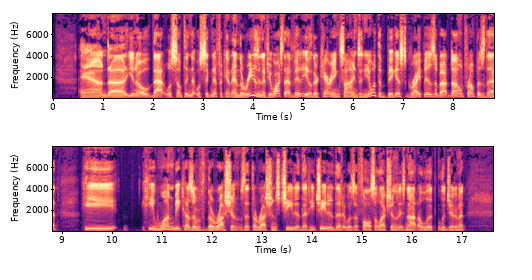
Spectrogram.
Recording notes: Listeners call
